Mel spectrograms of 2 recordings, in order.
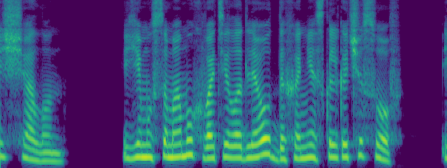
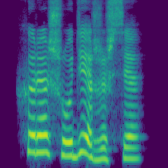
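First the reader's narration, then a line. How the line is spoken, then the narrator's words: Grumbling. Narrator (Russian): пробурчала она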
